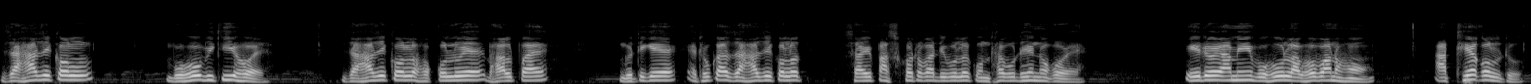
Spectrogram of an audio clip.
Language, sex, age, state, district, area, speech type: Assamese, male, 60+, Assam, Dhemaji, rural, spontaneous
